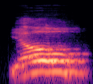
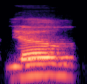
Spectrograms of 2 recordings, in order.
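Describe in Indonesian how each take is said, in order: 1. Berakhir dengan geseran mirip w yang berlebihan. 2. Berakhir dengan bunyi gh yang tebal dari tenggorokan. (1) "tidak boleh yaw yaw yaw yaw, ... ini yang terlalu berlebihan" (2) "suaranya menebal"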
